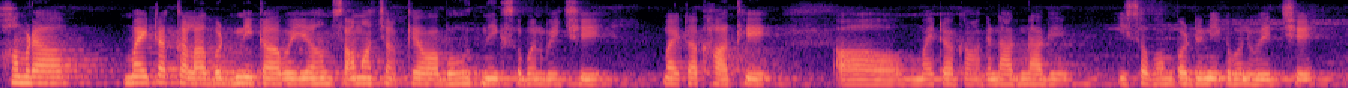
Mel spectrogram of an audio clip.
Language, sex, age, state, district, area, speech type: Maithili, female, 45-60, Bihar, Supaul, rural, spontaneous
